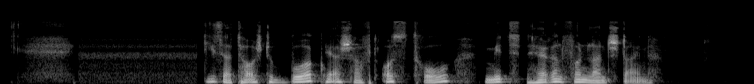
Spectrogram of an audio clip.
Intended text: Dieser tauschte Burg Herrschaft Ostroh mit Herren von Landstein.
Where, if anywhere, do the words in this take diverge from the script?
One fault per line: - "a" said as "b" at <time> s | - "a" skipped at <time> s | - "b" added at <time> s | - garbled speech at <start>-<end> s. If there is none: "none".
none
